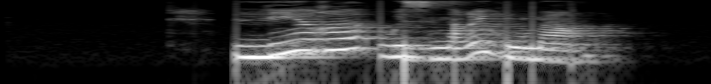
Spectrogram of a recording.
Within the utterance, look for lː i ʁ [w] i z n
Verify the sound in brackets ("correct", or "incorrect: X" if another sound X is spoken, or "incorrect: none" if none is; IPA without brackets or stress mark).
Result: correct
